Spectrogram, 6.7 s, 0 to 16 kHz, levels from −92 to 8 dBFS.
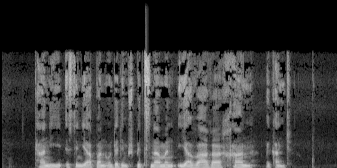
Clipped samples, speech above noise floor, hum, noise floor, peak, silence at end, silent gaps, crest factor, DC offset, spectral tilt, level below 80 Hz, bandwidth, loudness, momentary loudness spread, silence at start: under 0.1%; 41 dB; none; -58 dBFS; 0 dBFS; 0.45 s; none; 18 dB; under 0.1%; -4 dB/octave; -48 dBFS; 12.5 kHz; -17 LUFS; 12 LU; 0.7 s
